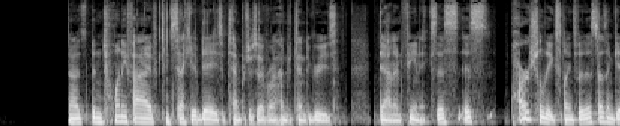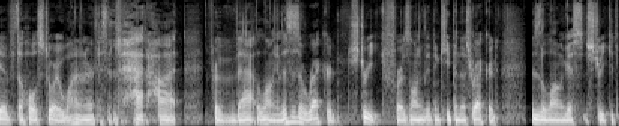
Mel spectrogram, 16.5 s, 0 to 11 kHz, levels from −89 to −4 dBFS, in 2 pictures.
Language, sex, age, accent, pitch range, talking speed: English, male, 20-39, American, 85-100 Hz, 205 wpm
